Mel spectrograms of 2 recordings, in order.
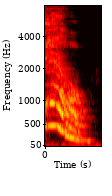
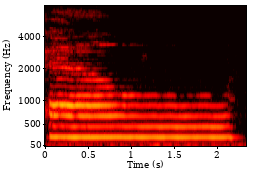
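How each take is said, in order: First: The word is said quickly in one go. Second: The word is drawn out slowly, sound by sound. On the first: "Say it fast" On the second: "Let's blend it slow"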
